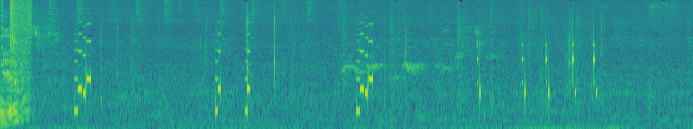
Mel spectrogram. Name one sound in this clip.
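Short electronic menu blips sound in quick succession.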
